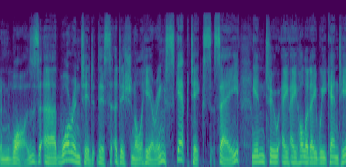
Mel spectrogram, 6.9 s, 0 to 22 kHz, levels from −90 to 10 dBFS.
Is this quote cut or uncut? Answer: cut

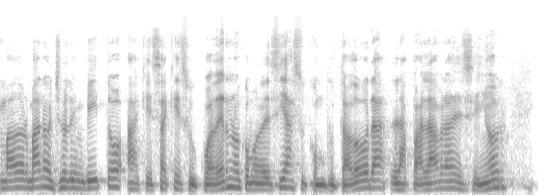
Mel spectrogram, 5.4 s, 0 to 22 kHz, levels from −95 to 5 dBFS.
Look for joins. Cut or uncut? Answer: uncut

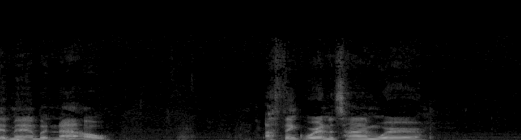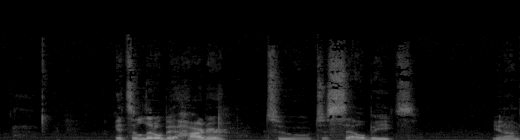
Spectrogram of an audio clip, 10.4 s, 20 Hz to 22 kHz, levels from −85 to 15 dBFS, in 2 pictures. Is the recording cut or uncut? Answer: uncut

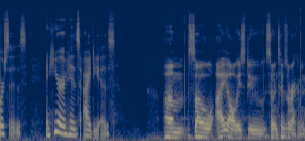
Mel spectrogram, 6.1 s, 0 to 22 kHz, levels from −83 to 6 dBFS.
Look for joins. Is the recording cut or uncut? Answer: uncut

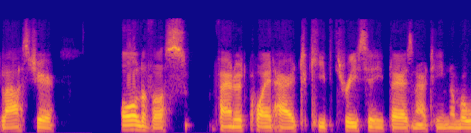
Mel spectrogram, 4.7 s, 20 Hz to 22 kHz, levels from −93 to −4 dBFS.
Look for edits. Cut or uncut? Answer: uncut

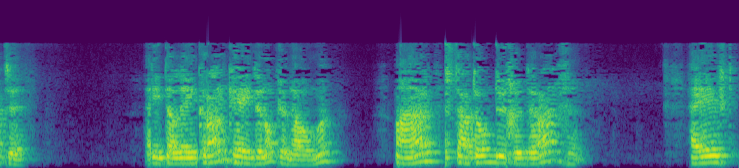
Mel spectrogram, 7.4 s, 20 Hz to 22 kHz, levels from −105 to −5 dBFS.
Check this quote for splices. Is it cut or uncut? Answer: cut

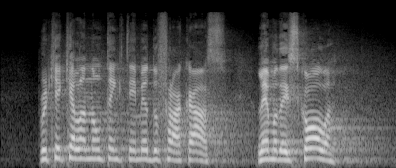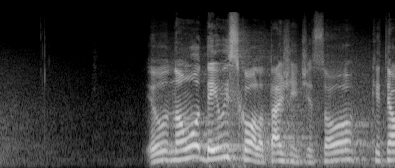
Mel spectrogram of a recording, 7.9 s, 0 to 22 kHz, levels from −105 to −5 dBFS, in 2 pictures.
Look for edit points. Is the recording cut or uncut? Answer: uncut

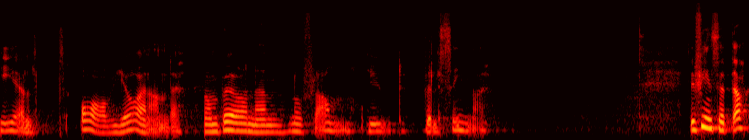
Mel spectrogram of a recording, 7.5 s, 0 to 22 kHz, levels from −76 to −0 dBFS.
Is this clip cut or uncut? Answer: cut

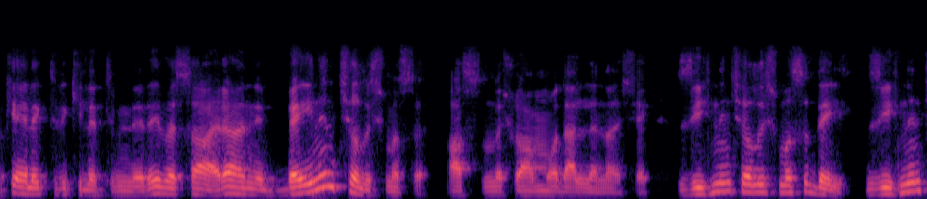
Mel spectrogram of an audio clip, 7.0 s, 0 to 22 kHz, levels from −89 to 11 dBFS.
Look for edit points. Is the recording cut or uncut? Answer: cut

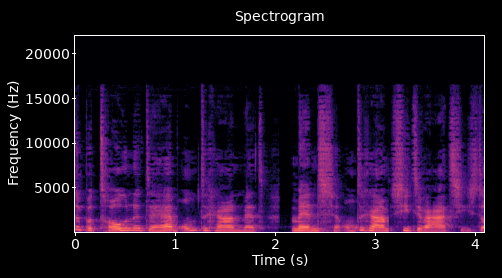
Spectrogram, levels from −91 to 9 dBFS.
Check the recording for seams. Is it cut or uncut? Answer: cut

